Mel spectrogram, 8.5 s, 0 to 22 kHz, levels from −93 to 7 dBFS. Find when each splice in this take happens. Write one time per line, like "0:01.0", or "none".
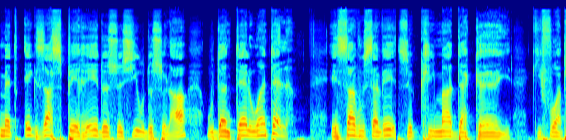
0:05.9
